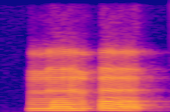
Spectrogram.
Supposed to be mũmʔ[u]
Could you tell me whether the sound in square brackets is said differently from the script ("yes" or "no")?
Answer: yes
